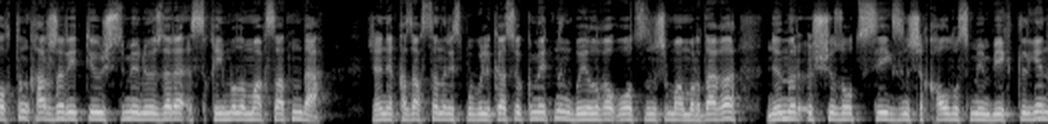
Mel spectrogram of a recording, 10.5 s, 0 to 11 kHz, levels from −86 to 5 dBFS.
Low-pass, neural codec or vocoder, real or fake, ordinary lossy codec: none; none; real; none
